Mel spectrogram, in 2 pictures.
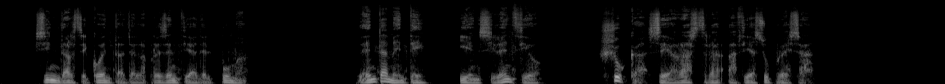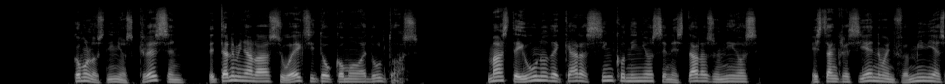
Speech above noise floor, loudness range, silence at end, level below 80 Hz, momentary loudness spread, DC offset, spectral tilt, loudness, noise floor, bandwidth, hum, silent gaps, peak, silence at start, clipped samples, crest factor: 53 dB; 8 LU; 0 s; -56 dBFS; 11 LU; under 0.1%; -4.5 dB/octave; -34 LUFS; -87 dBFS; 18.5 kHz; none; none; -14 dBFS; 0.35 s; under 0.1%; 20 dB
